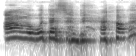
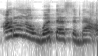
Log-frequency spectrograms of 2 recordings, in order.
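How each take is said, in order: First: Chuckling mid-sentence; laughing through it. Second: Said in the usual way. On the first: Real, not acted. Tarot reader laughing at her own question. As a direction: let a laugh break the line.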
